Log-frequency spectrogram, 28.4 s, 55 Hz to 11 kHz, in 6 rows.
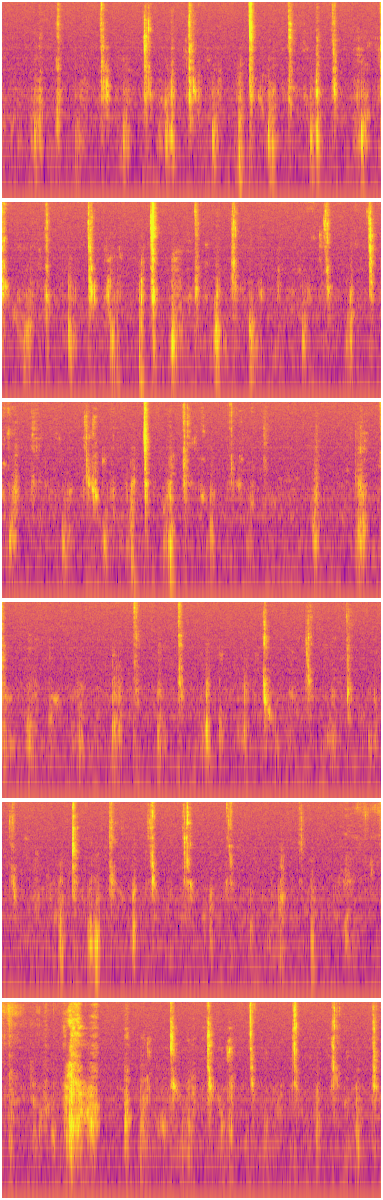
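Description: Close-miked chewing of crisp unripe (green) mango: a steady run of sharp crunches and wet mouth clicks, two to three a second, with a longer, louder burst about 24 seconds in.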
